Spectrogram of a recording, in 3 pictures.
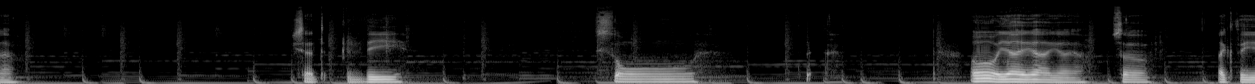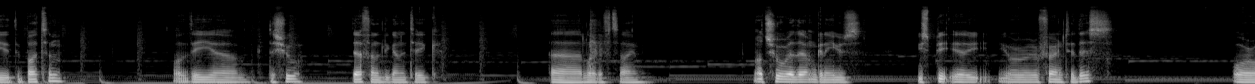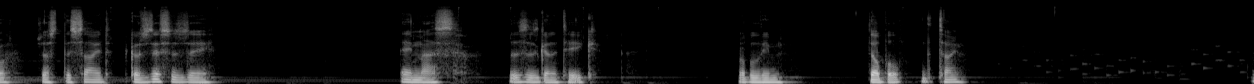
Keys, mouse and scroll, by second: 15.4-15.9 scroll down 2, 15.9-16.3 shift+middle drag, 16.3-16.7 scroll down 3, 16.7-18.7 shift+middle drag, 18.7-19.2 scroll down 7, 19.2-21.7 shift+middle drag, 21.7-22.0 scroll up 4, 22.0-22.3 shift+middle drag, 22.3-22.7 scroll up 3, 22.7-24.3 shift+middle drag, 24.3 scroll down 1, 24.6-26.9 shift+middle drag, 26.9-27.7 scroll up 5, 27.2 shift+middle drag, 28.0 shift+middle drag, 28.3-28.9 scroll up 4, 28.9 shift+middle click, 29.5 scroll down 1, 29.6-30.7 shift+middle drag, 30.7 scroll down 1, 30.9-31.4 shift+middle drag, 31.4 scroll down 2, 31.6-37.6 shift+middle drag.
